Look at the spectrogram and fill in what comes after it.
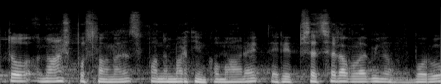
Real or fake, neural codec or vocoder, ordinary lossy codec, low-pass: fake; codec, 44.1 kHz, 3.4 kbps, Pupu-Codec; MP3, 64 kbps; 14.4 kHz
